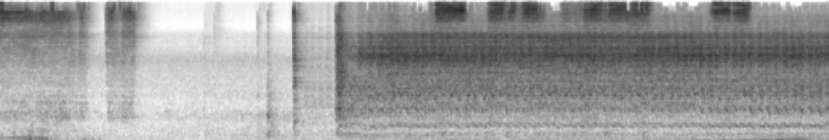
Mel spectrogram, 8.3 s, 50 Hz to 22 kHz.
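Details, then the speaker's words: 1983 Nissan Patrol petrol engine, barn find stored for years: steady fast starter cranking with no firing after spraying fuel in, as no fuel showed in the carburettor bowl. Cranks but won't start; suspected spark issue. "we might have a bit of a spark issue somewhere."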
